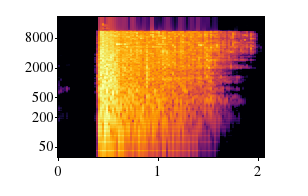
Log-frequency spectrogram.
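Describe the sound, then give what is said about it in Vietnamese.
A fist slams onto a table and tea cups tumble: one sudden loud crash with a bright clattering rattle that fades over about a second and a half. “nắm đấm đập mạnh một cái lên trên mặt bàn.”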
